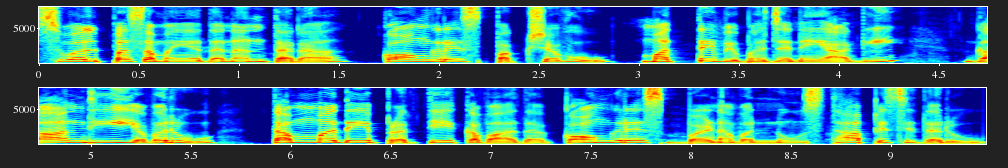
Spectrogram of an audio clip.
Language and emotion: Kannada, neutral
